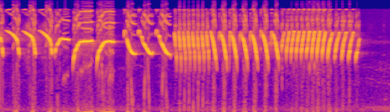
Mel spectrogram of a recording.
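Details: Canary delivering clear descending whistled slurs and looping notes, then switching to a fast series of sharp downswept chips that stop abruptly into silence.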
